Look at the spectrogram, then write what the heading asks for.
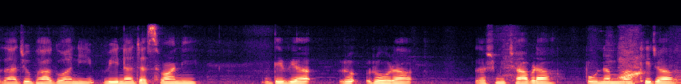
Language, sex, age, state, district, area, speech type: Sindhi, female, 30-45, Uttar Pradesh, Lucknow, urban, spontaneous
